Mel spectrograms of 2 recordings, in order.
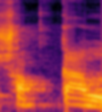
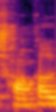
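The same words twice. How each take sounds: First: Second সকাল as sokkal, k doubled; doubled consonant. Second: Said in the usual way. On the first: Shown as a demonstration. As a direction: lengthen the k closure in সকাল. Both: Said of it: "কয়ের দুইবার উচ্চারণ হচ্ছে".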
